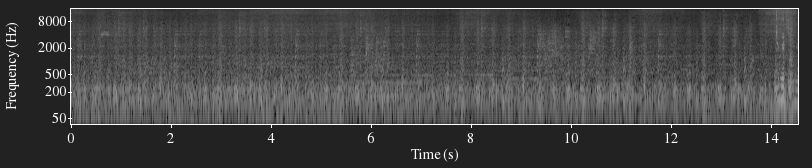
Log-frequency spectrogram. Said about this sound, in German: Da kommt jetzt ein Zug, da kommt der an.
